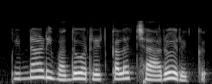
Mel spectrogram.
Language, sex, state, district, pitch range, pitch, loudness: Tamil, female, Tamil Nadu, Nilgiris, 230-275 Hz, 260 Hz, -14 LUFS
